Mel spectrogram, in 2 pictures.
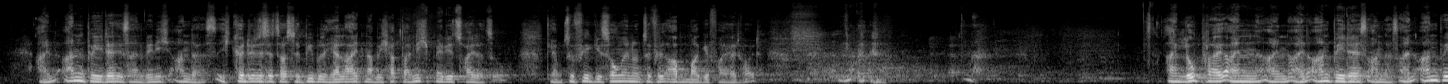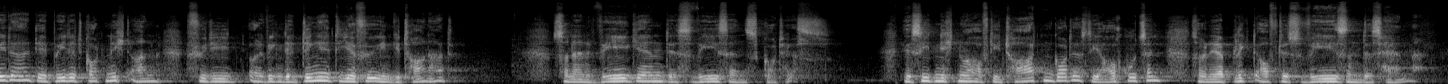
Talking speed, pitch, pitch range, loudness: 180 wpm, 135 Hz, 125-150 Hz, -21 LUFS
